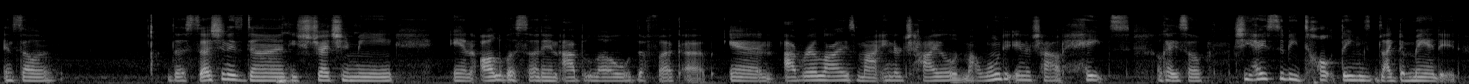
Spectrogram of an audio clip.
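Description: A woman's voice: lowish voice, steady tone, a little slow, a little hiss or hum. A woman talking candidly to camera, telling a personal story in a casual, frank way, swearing freely and filling with "like".

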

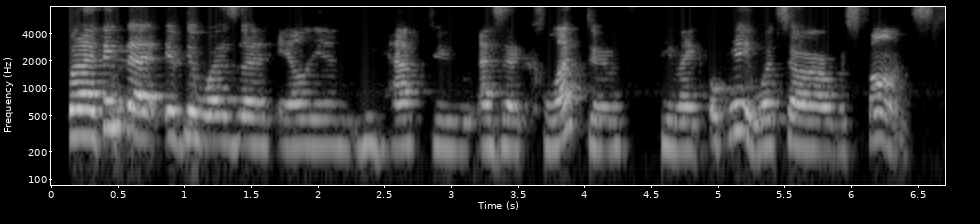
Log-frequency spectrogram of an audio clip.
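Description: A woman co-hosting a casual podcast chat about a film, talking in an animated, chatty way. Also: fairly high pitch, a little slow, long pauses, rough recording. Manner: chatty, animated, laughs often. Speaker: podcast co-host. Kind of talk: casual movie discussion.

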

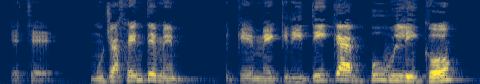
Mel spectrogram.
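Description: A man playing a loud posh rich boy. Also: on the high side, measured pace. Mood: smug. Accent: Argentine Spanish. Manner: rambling, excitable, raises his voice. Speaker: comedy radio guest.

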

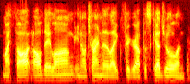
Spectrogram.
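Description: A man in his forties from western New York talks through his podcast in a relaxed, halting way, leaning on fillers. His voice sits low, and the recording is dry and a little muffled. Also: clear, resonant tone, no room sound. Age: 40s. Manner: easygoing, halting, with frequent fillers. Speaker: podcast co-host and guest. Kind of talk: casual podcast chat.

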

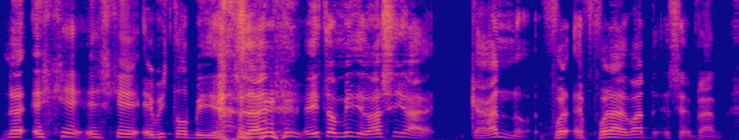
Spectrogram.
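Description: Male co-host, excitable, rapid talker, high voice. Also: dry recording. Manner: excitable, laughs often, says "sabes". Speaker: podcast co-host. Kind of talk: casual chat.

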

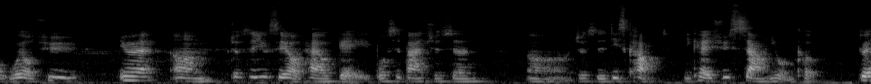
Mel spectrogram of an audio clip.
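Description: A woman from Taiwan, a former doctoral student, chatting casually and telling stories in a lively way. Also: deep voice, distant mic, a little hiss or hum. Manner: chatty, storytelling, laughs easily. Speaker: guest, former PhD student. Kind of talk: casual conversation.

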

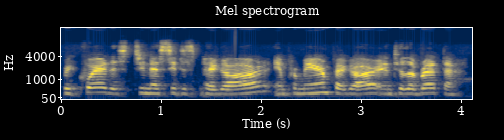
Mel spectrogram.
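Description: On a dull recording, a patient teacher with a medium-pitched, fairly bright voice and fairly even intonation works slowly through a textbook in class. His explanations mix broken Spanish with English.

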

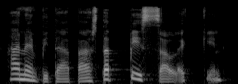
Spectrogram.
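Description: Woman reading a bedtime story, low voice, swoops around a lot, whispers sometimes. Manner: expressive, often dropping to a whisper.

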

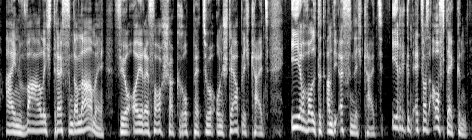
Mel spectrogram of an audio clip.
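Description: A man's voice: lowish voice, husky, heavily acted. A man voicing a determined female reporter who confronts people bluntly and insistently, in an audiobook.

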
